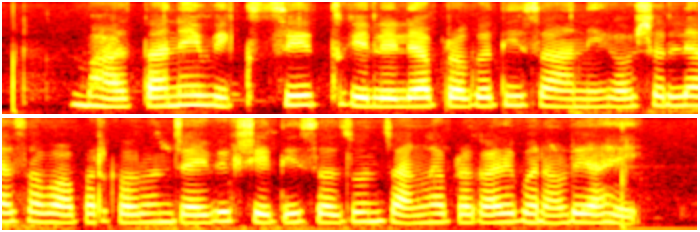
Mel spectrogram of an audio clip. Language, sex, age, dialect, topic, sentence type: Marathi, male, 31-35, Northern Konkan, agriculture, statement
